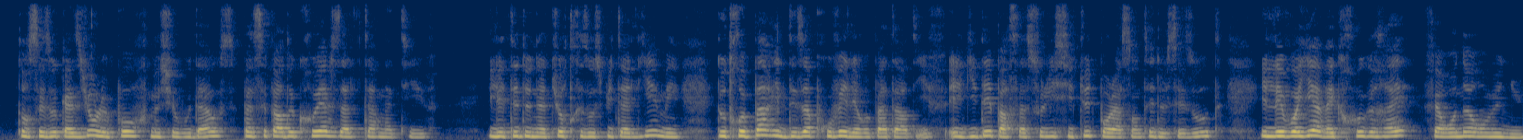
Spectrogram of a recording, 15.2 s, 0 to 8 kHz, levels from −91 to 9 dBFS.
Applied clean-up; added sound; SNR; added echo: none; none; none; none.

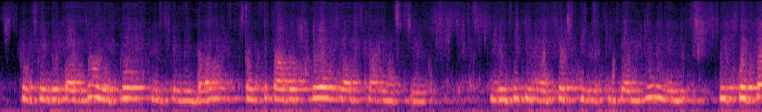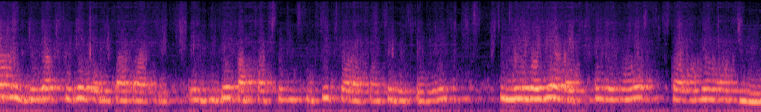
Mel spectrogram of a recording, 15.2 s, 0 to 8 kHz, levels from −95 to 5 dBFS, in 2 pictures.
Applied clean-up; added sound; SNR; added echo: neural separator model SepFormer DNS4.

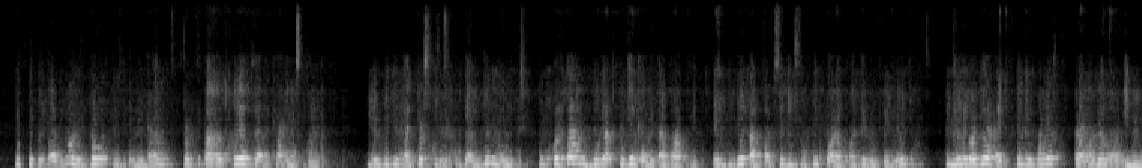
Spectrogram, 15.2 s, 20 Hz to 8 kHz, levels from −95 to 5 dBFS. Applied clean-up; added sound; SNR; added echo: neural mask model DeepFilterNet 3.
